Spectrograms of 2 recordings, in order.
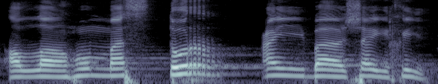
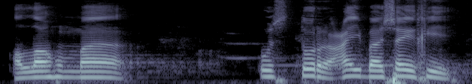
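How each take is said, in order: First: The verb runs straight on from 'Allahumma'. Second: The verb starts separately with its own 'u' vowel.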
